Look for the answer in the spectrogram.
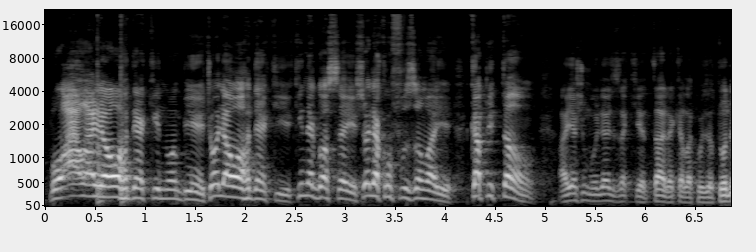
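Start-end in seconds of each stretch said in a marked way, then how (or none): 0.0-4.9 high, louder call for order; king shouting for order. Retold or imitated. Solomon calls the quarrelling women to order, raised. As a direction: bark at the room to calm down. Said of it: "o Salomão gritou".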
